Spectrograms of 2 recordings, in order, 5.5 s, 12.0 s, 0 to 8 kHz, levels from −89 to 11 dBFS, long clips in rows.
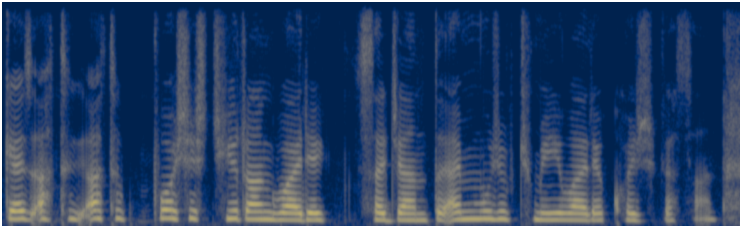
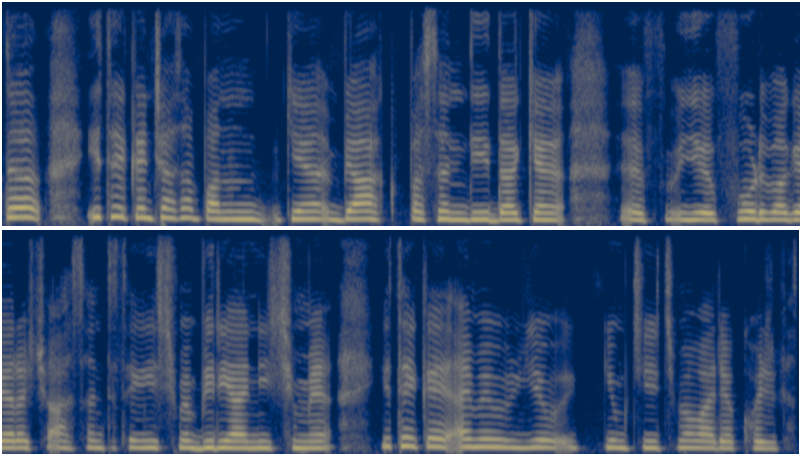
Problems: constant background noise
